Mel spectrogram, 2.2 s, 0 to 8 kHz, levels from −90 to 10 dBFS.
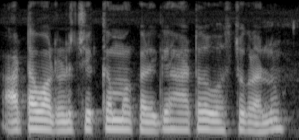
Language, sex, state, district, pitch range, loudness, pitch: Kannada, male, Karnataka, Koppal, 140-155 Hz, -18 LUFS, 150 Hz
